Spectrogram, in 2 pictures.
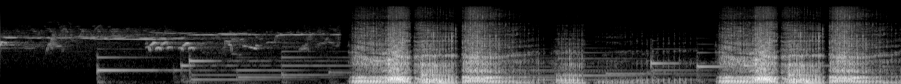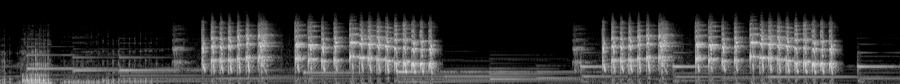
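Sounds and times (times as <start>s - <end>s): soft background music: 0.9s - 18.0s
leopard rasping grunts: 3.5s - 11.0s.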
